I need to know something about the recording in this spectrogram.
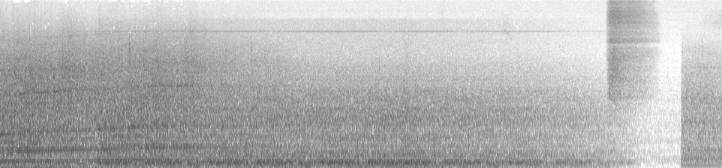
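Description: A heavy lift rumbles and hums steadily, then fades away.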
